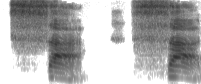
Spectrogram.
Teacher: duluan terhembus anginnya baru kemudian suaranya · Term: huruf Hamas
